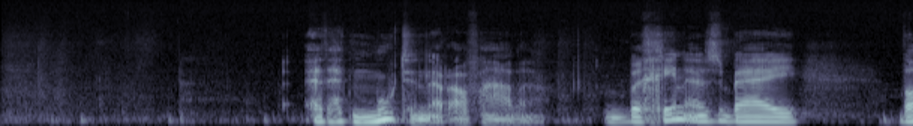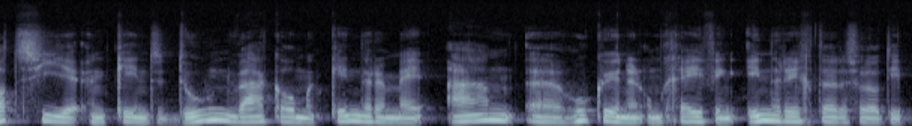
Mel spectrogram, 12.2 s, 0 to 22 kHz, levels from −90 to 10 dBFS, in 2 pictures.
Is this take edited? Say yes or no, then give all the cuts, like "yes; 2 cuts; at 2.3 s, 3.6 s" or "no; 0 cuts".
no; 0 cuts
